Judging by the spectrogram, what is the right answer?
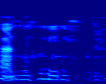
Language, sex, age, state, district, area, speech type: Maithili, female, 45-60, Bihar, Araria, rural, spontaneous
